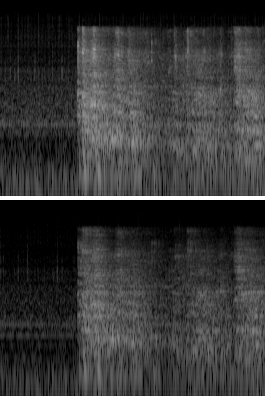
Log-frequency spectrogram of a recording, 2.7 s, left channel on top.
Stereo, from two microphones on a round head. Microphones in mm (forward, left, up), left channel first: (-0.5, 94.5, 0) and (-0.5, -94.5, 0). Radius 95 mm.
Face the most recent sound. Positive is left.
turn(degrees=30)  # may be behind; listen again after turning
